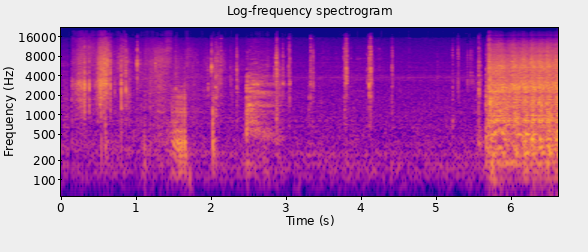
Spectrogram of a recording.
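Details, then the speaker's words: Early 1999 Ford F-350 7.3 diesel cranking after glow plug relay replacement (Motorcraft DY860; relay reads 11.7 V); quiet clicking, then engine catches suddenly and runs loud and even; normal start, relay had failed causing hard cold cranking below about 50°F. "now we can crank it with a little plug really working"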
